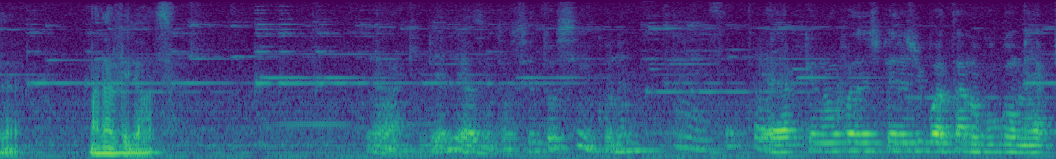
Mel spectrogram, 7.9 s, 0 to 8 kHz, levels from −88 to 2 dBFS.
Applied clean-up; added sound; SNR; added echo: none; Wind chime; 19 dB; none.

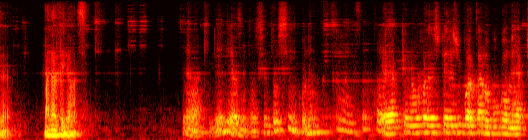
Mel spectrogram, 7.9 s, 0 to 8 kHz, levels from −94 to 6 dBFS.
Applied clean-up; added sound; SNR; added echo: neural separator model SepFormer DNS4.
